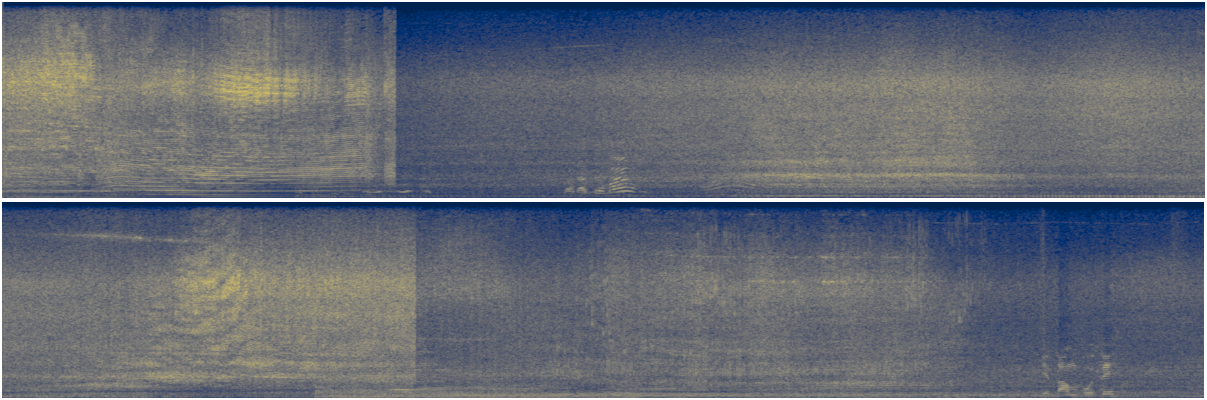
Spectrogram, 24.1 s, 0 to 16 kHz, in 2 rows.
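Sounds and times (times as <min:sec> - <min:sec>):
road traffic noise: 0:00.0 - 0:24.0
bus diesel engine running: 0:10.2 - 0:24.0.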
